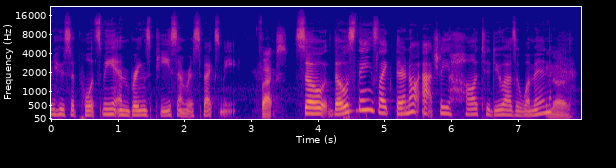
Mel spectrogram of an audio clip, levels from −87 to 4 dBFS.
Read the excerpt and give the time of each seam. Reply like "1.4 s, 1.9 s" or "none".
none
